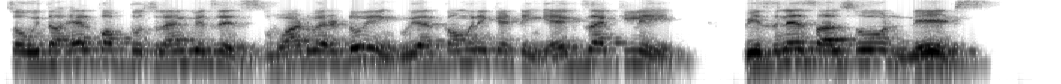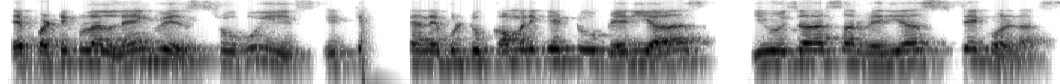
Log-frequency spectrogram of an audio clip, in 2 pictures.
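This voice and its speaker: A man's voice: high-pitched, moderate pace, roomy sound, recorded from a distance, highs cut off, a little hiss or hum. A man teaching an online class, explaining with rhetorical questions and repeating key phrases. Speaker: lecturer. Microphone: video call.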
